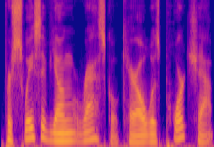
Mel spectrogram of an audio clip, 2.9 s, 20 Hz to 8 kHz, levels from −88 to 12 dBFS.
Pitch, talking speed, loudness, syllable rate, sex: 115 Hz, 125 wpm, -17 LUFS, 4.4 syllables/s, male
